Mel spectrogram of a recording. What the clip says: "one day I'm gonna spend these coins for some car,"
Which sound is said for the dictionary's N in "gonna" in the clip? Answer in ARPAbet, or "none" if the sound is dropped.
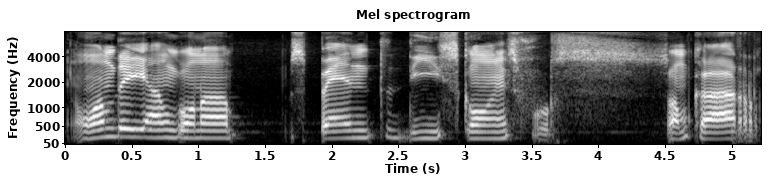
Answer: N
